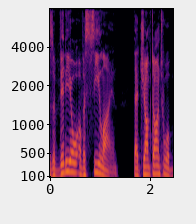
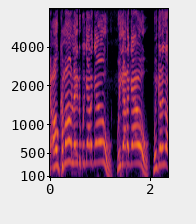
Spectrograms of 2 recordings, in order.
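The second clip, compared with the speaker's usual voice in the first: high, urgent dubbed animal voice; frantic high-pitched imitation of a sea lion; talking sea lion; faster than usual. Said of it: "his video being the sea lion".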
